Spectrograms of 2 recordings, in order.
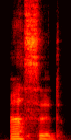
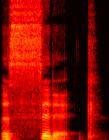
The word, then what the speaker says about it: acid: acidic so maybe the most interesting thing here is that acid the stress is on the a but acidic the stress is on the is on the Sid or the S I should say acid acidic acid acidic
